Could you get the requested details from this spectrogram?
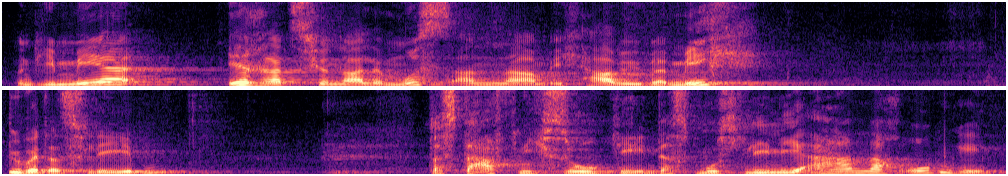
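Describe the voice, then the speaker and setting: A man giving a lively motivational seminar talk to an audience, emphatic, blunt and repetitive. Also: mid-range voice, normal speed, long pauses. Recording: long hall reverb.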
